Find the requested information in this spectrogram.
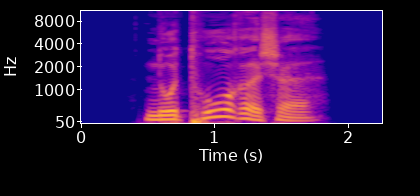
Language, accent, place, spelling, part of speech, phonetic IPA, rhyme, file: German, Germany, Berlin, notorische, adjective, [noˈtoːʁɪʃə], -oːʁɪʃə, De-notorische.ogg
- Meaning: inflection of notorisch: 1. strong/mixed nominative/accusative feminine singular 2. strong nominative/accusative plural 3. weak nominative all-gender singular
